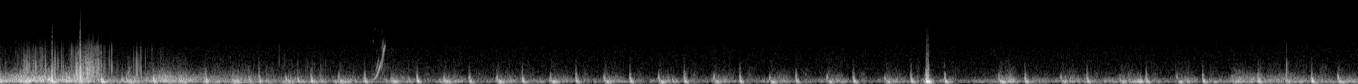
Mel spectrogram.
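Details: Heartbeat after exercise: fast, dull thumping, roughly 110 to 115 beats a minute, over a low hum.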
